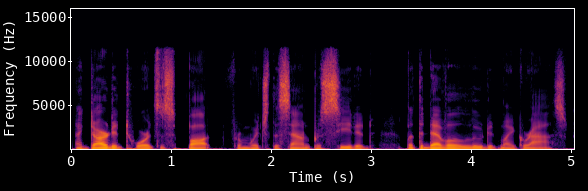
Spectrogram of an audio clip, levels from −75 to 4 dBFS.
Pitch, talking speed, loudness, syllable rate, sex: 95 Hz, 190 wpm, -21 LUFS, 5.1 syllables/s, male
